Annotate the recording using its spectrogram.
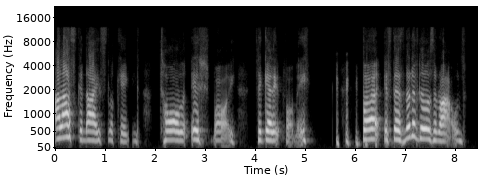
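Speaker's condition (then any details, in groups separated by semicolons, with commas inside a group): Cerebral palsy; all four limbs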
